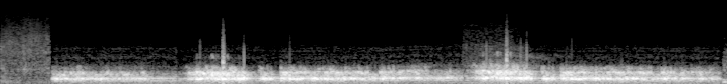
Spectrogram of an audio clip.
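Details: Continuous musical wheeze and low-pitched, snoring rhonchi on auscultation, described as caused by airway obstruction as in bronchial asthma and COPD.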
